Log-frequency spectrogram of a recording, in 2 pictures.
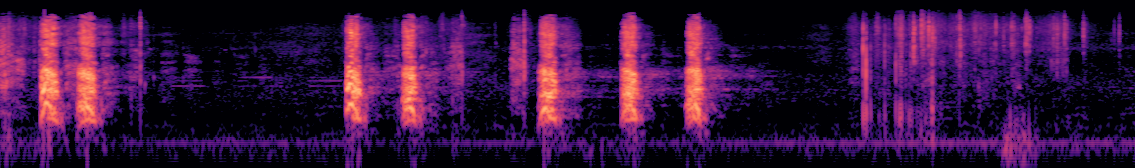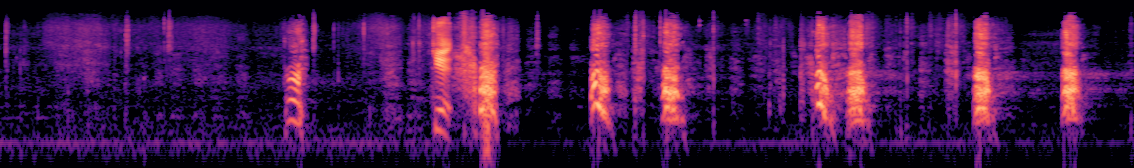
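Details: German Shepherd dog barking while playing with a duck toy and being told to speak: sharp barks in pairs and short bursts of three to four, with pauses between, a faint steady hum underneath.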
